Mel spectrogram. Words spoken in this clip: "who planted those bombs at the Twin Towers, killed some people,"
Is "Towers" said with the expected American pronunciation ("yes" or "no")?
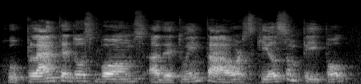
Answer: no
